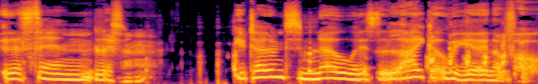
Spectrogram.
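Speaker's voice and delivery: put-on drunk British accent, tipsy. Speaker decides to play it as a drunk British person, in a drunk British accent. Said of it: "it'd be even better if it was a drunk British person".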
